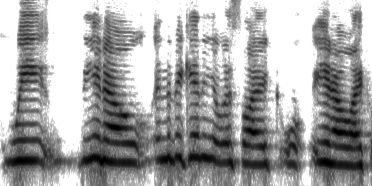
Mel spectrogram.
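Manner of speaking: usual speaking voice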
